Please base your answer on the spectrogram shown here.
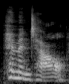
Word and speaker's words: Pimentel: pimentel or pimental but he pronounces it pimentel so the way i remember it is kiss and tell you wouldn't oh never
